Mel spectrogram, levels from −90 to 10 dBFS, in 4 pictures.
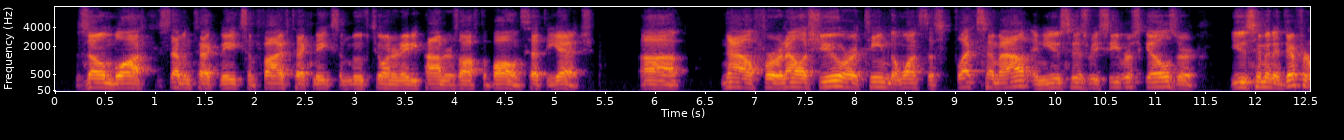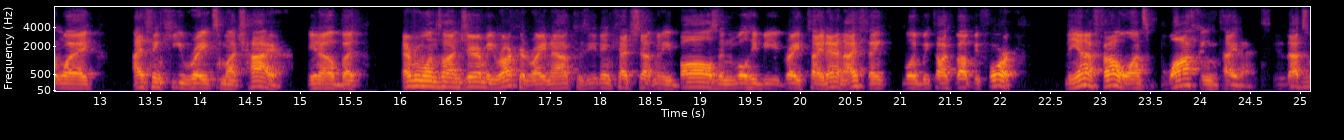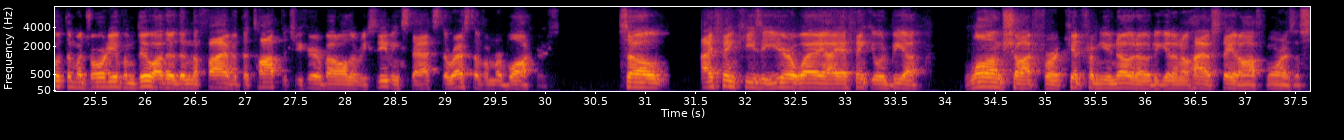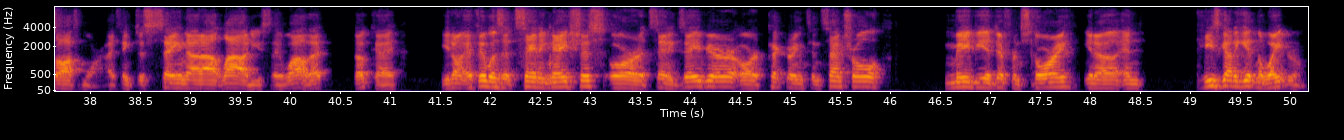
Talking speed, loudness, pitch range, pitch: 225 wpm, -18 LUFS, 105-135 Hz, 120 Hz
